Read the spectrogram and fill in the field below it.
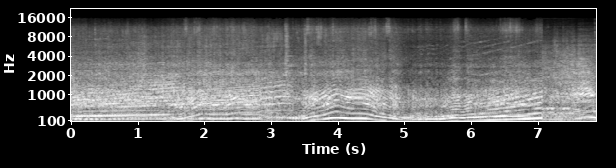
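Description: A racing car engine revs up and down sharply.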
